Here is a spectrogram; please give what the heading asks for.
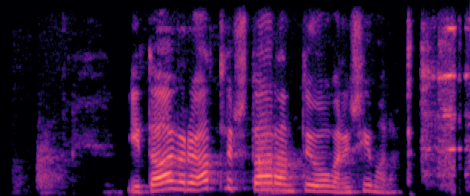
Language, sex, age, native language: Icelandic, female, 40-49, Icelandic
